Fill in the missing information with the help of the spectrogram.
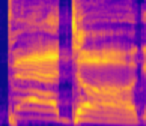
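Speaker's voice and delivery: loud, stern dog-scolding shout; demonstrated mean-owner yell; big angry mean voice. Shown as a demonstration. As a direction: scold a misbehaving puppy loudly. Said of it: "You get your big, angry, mean voice".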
